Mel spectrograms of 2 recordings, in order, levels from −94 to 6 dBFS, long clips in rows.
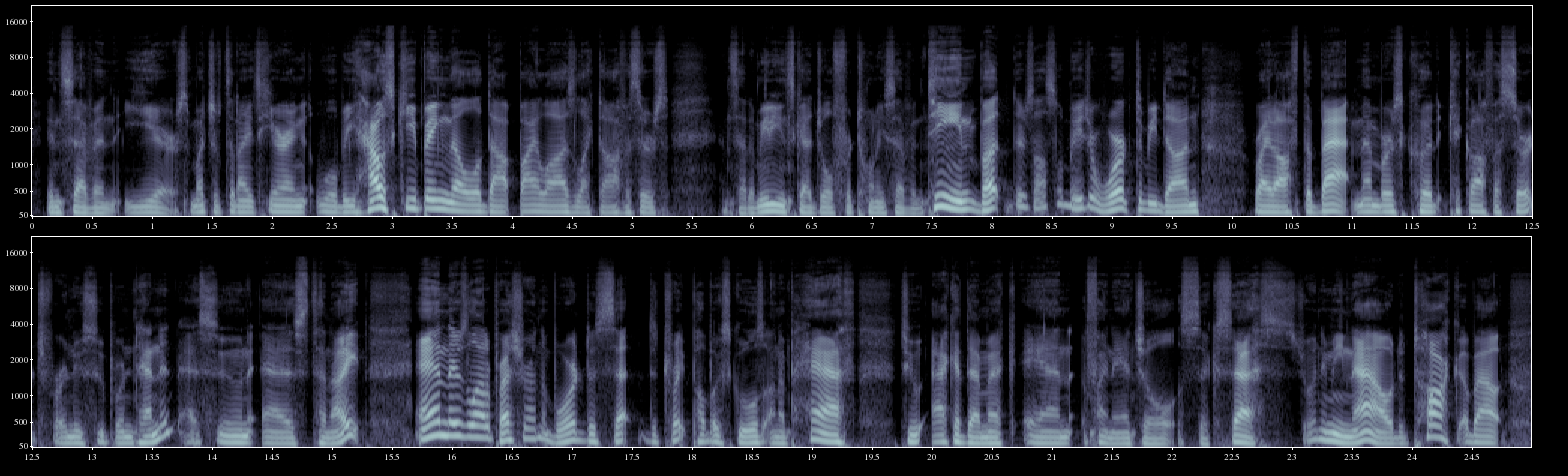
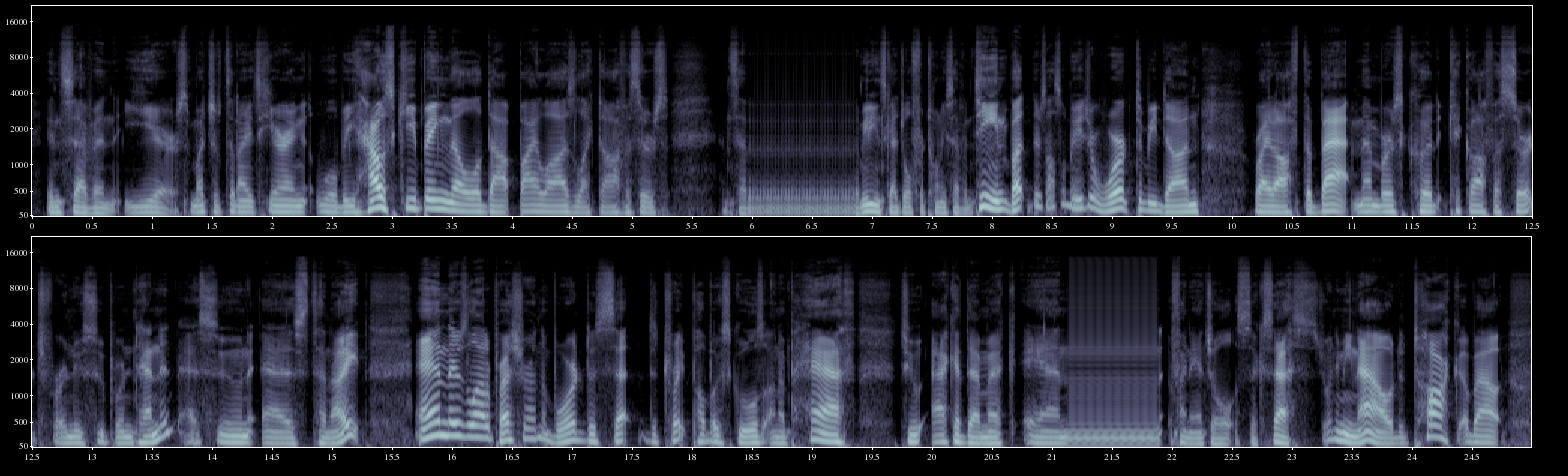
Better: first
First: none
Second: audio freezing; at 6 s for 1 s and at 21 s for 1 s

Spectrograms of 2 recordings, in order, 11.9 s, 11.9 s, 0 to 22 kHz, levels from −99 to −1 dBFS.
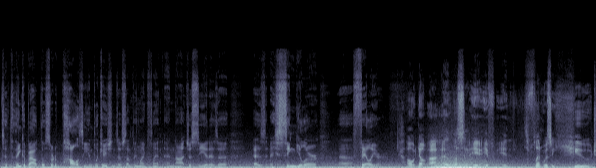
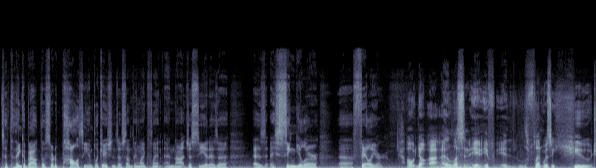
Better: second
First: wind noise on the microphone; heavy; 3 dB below the speech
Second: wind noise on the microphone; occasional gusts; 20 dB below the speech

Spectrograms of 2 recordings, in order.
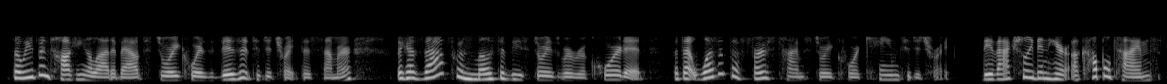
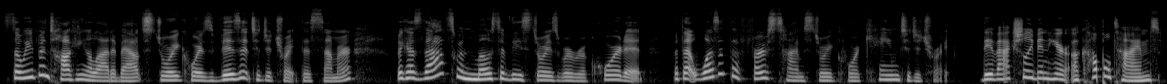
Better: second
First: phone-call audio; nothing above 3.5 kHz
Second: none

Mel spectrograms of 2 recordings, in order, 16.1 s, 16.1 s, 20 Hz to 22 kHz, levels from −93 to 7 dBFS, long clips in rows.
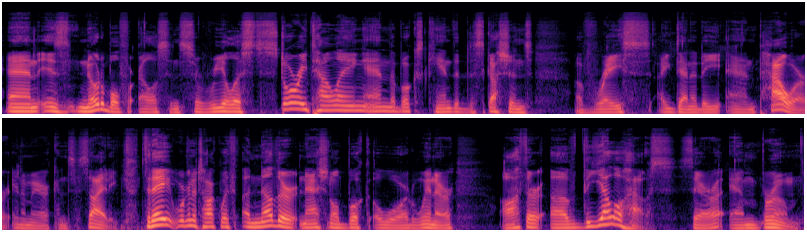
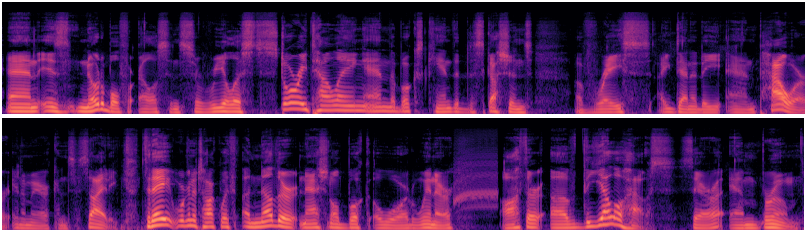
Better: first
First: none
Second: alarm; faint; at 13 s; peak 20 dB below the speech

